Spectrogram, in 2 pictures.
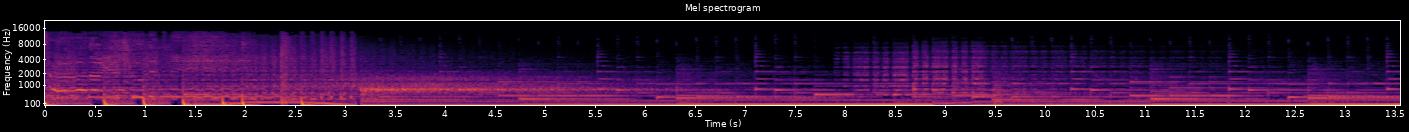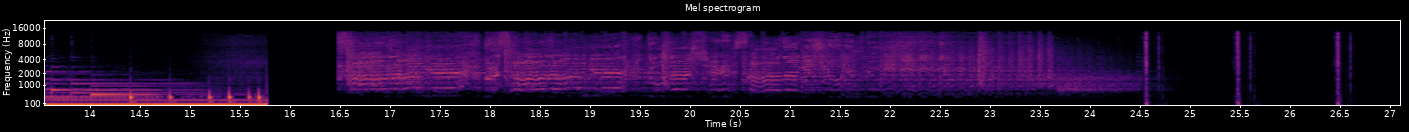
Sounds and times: Music: 0.0s - 15.8s, 16.5s - 24.2s.

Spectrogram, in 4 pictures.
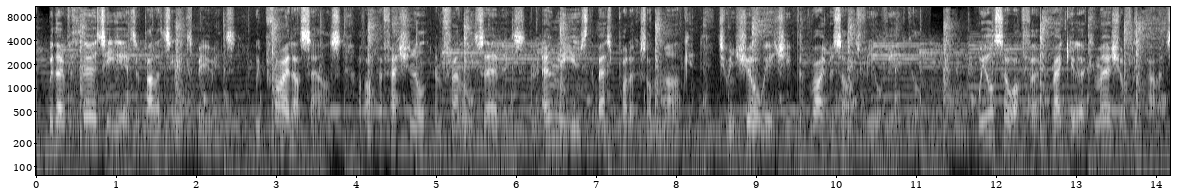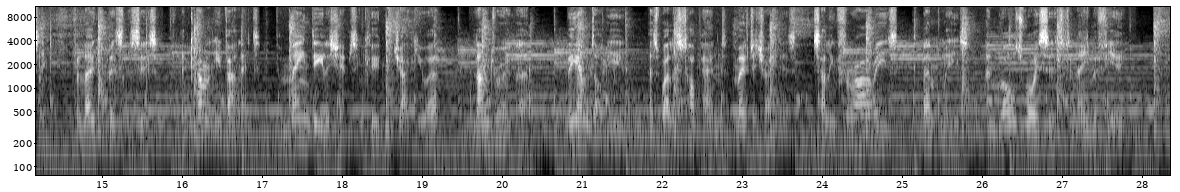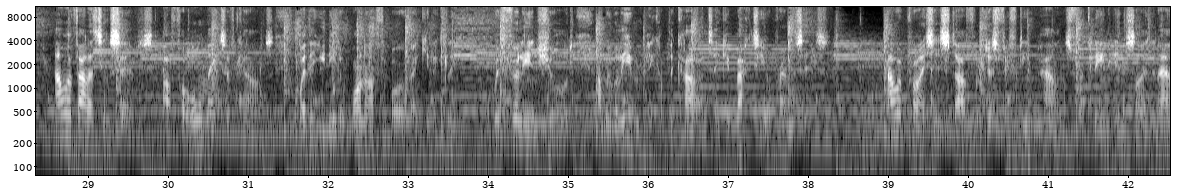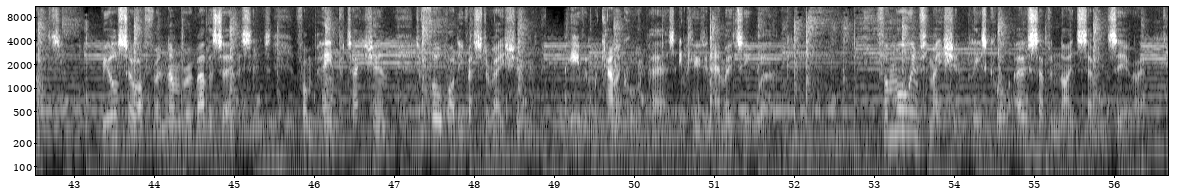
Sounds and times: Music: 0.0s - 56.6s
Speech: 0.1s - 27.8s, 28.6s - 38.3s, 39.0s - 51.9s, 52.9s - 56.5s.

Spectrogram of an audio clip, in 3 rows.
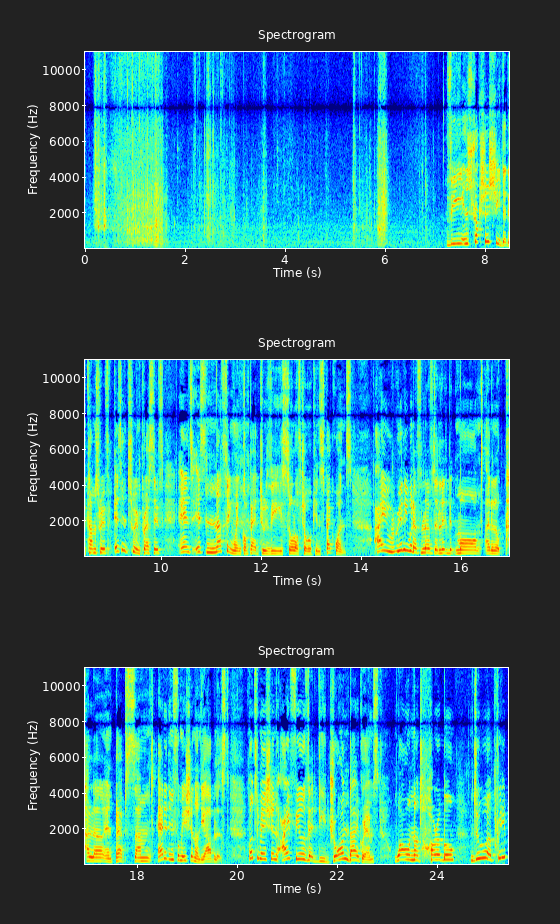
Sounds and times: Speech: 7.2s - 25.4s.

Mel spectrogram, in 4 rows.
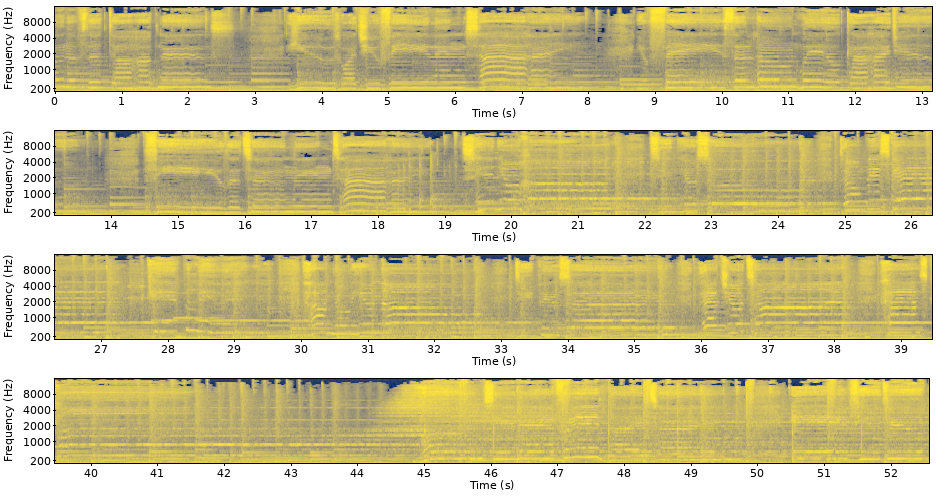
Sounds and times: Music: 0.0s - 52.5s.

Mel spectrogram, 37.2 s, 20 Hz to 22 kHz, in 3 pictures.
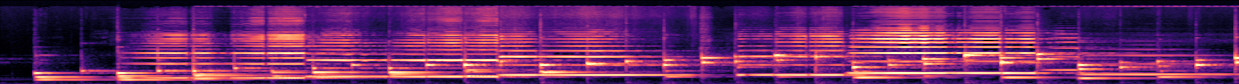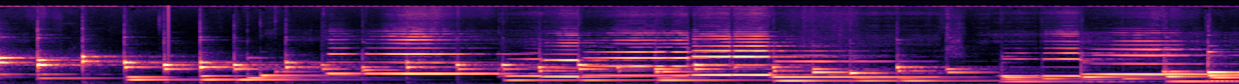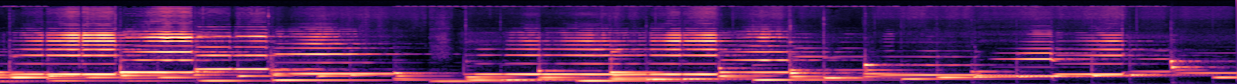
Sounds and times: Marimba, xylophone: 0.0s - 37.1s.

